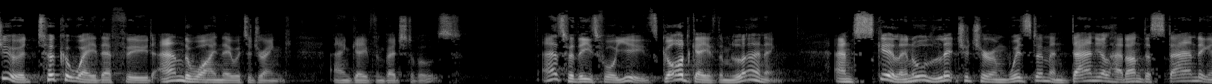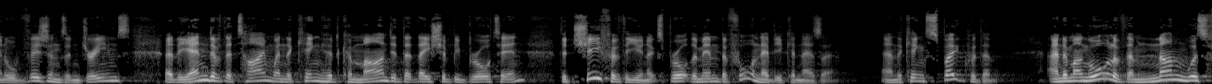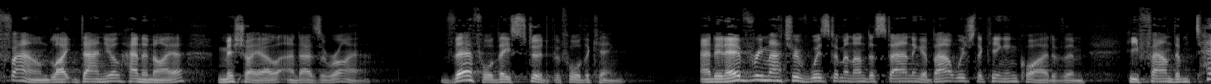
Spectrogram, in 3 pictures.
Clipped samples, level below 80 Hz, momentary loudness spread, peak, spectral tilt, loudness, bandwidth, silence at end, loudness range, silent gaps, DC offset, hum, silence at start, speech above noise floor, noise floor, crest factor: under 0.1%; -66 dBFS; 12 LU; -4 dBFS; -4 dB/octave; -27 LUFS; 15.5 kHz; 0 s; 5 LU; none; under 0.1%; none; 0 s; 44 dB; -71 dBFS; 24 dB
